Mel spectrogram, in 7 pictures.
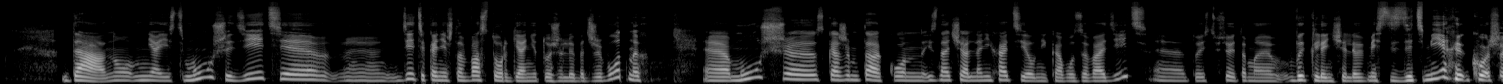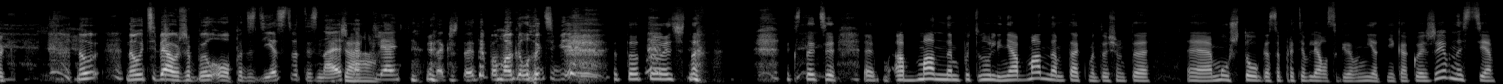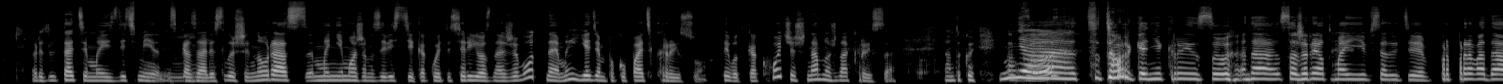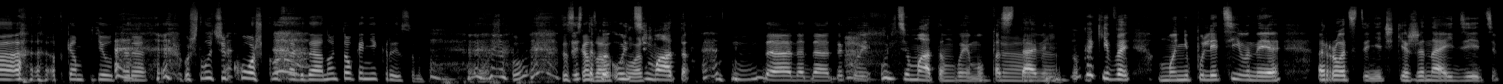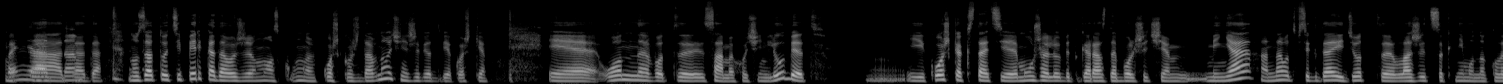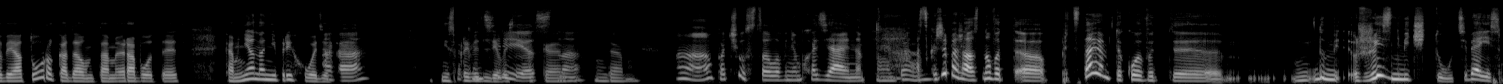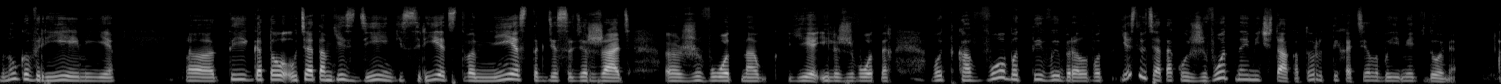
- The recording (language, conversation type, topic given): Russian, podcast, Что из детства вы до сих пор любите делать?
- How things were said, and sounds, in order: tapping; chuckle; laughing while speaking: "кошек"; laugh; chuckle; laughing while speaking: "помогло тебе"; chuckle; grunt; chuckle; put-on voice: "Нет, только не крысу, она … провода от компьютера"; drawn out: "Нет"; laughing while speaking: "только не крысу"; chuckle; chuckle; laugh; chuckle; surprised: "Кошку? Ты сказал кошку?"; chuckle; grunt; other noise; lip smack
